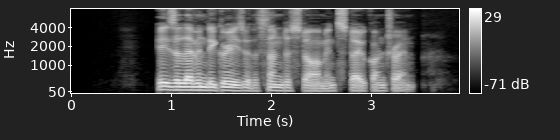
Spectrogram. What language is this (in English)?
English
